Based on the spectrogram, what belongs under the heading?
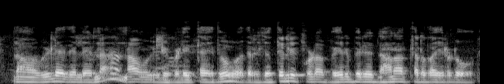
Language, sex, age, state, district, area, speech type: Kannada, male, 60+, Karnataka, Mysore, urban, spontaneous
